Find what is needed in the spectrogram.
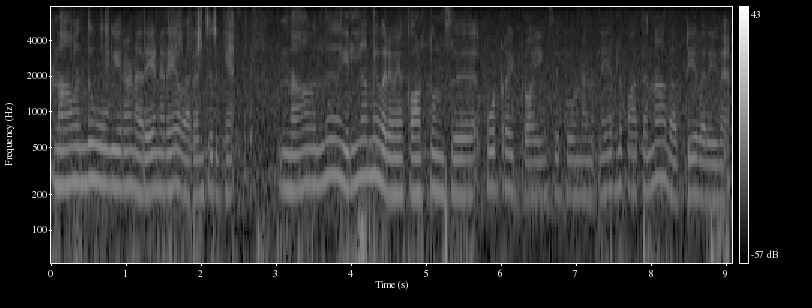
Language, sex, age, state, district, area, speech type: Tamil, female, 18-30, Tamil Nadu, Sivaganga, rural, spontaneous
